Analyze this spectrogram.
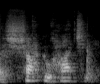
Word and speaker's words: Shakuhachi: Michael, you're a master of the Shakuhachi. Am I pronouncing that correctly? Pronouncing it perfect.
